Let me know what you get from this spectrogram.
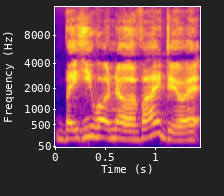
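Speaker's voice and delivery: ordinary delivery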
